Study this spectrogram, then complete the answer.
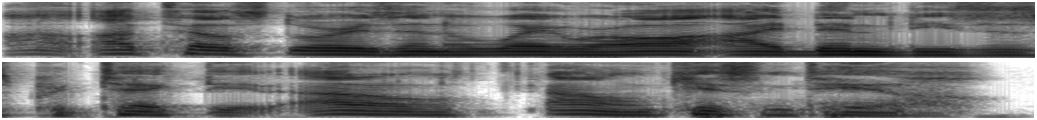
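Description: A man with a normal speaking voice, at a moderate pace with hardly any pauses and fairly even intonation. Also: medium pitch for a man. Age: 30s. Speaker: podcast co-host and hip-hop artist. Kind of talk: casual chat.

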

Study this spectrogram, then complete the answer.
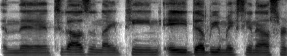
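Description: Here a man speaks in a Californian accent with fairly even intonation. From Stockton, California. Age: 20s. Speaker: wrestling podcast host. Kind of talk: casual chat.

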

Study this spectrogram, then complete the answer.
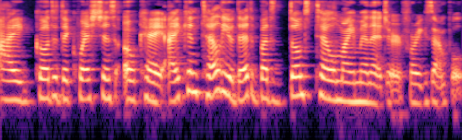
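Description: Fairly even intonation at a fairly slow pace, in a Polish accent. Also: woman. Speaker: researcher. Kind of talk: interview.

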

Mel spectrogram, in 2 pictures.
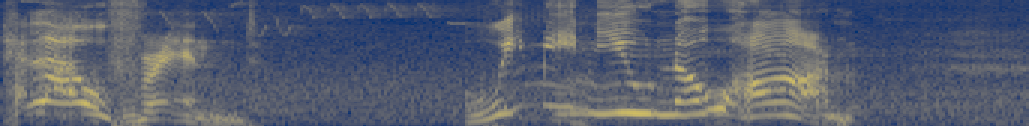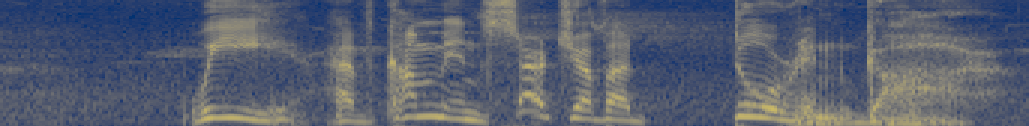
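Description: A man's put-on character voice at an extremely high pitch, very slow with long, frequent pauses, over clear background noise. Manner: ingratiating, self-assured.

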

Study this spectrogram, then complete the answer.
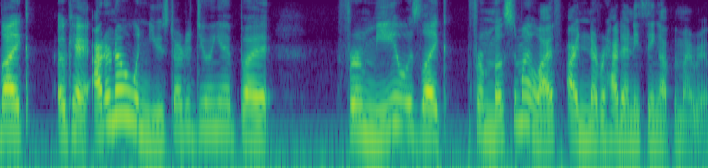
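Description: A woman with a plain, everyday voice, medium-pitched and fairly quick, with lively intonation and big swings in loudness. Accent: American. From San Diego, California. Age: young. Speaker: college radio host. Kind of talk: casual chat.

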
